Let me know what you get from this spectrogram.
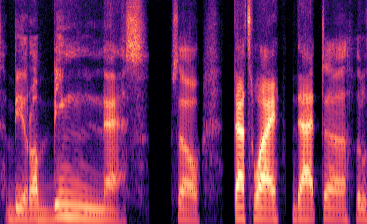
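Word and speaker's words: بِرَبِّ النَّاسِ: that right now, that this letter here, essentially, for the most part, just so you know, is not really being pronounced. Neither is this letter, and neither is this letter. So what we end up reading is Birabbin-Nas.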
